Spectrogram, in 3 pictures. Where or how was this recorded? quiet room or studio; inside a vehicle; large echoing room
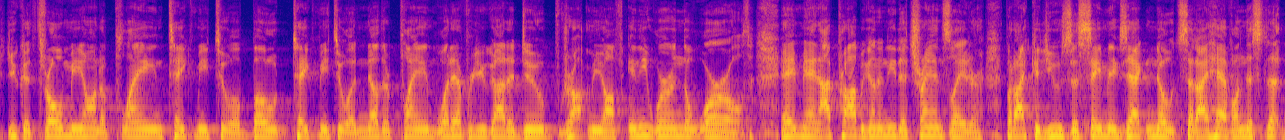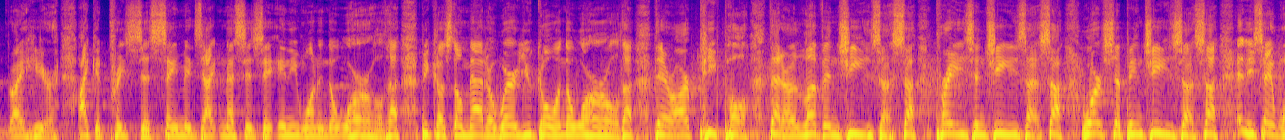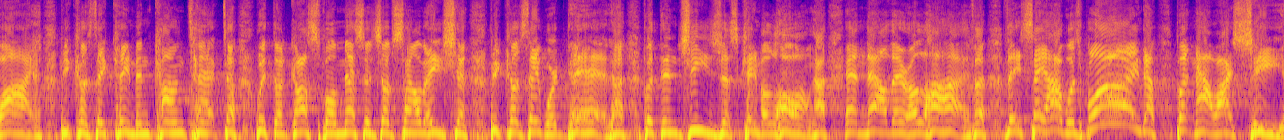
large echoing room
